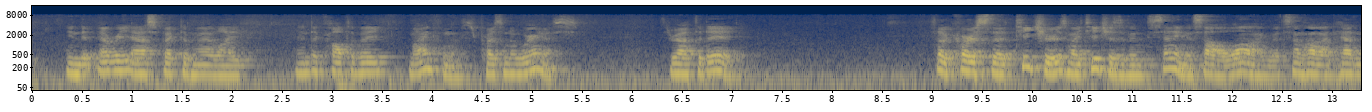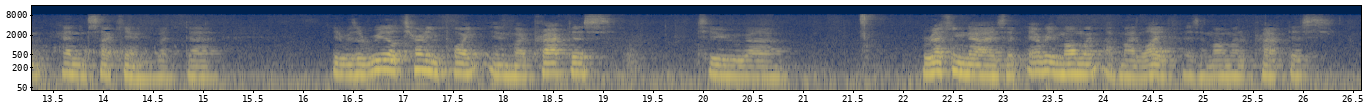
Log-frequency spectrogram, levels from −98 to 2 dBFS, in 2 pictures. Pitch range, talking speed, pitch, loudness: 115-145 Hz, 135 wpm, 130 Hz, -28 LUFS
